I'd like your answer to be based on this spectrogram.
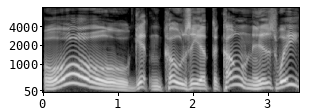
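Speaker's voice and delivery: playful, high, loud teasing, "oh" stretched long. Narrator reads one character teasing another on arrival: teasing. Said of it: "Mater teased".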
